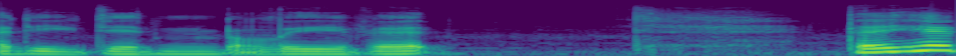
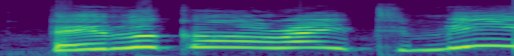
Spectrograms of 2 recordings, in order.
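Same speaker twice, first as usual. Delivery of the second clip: otter voice; 4 dB louder, faster than usual. A narrator's reading. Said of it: "said he".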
